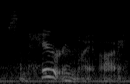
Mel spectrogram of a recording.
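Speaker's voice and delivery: quick whispered aside; whispering. Real, not acted. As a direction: mutter it under your breath, unvoiced. Whispered aside mid-pose.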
